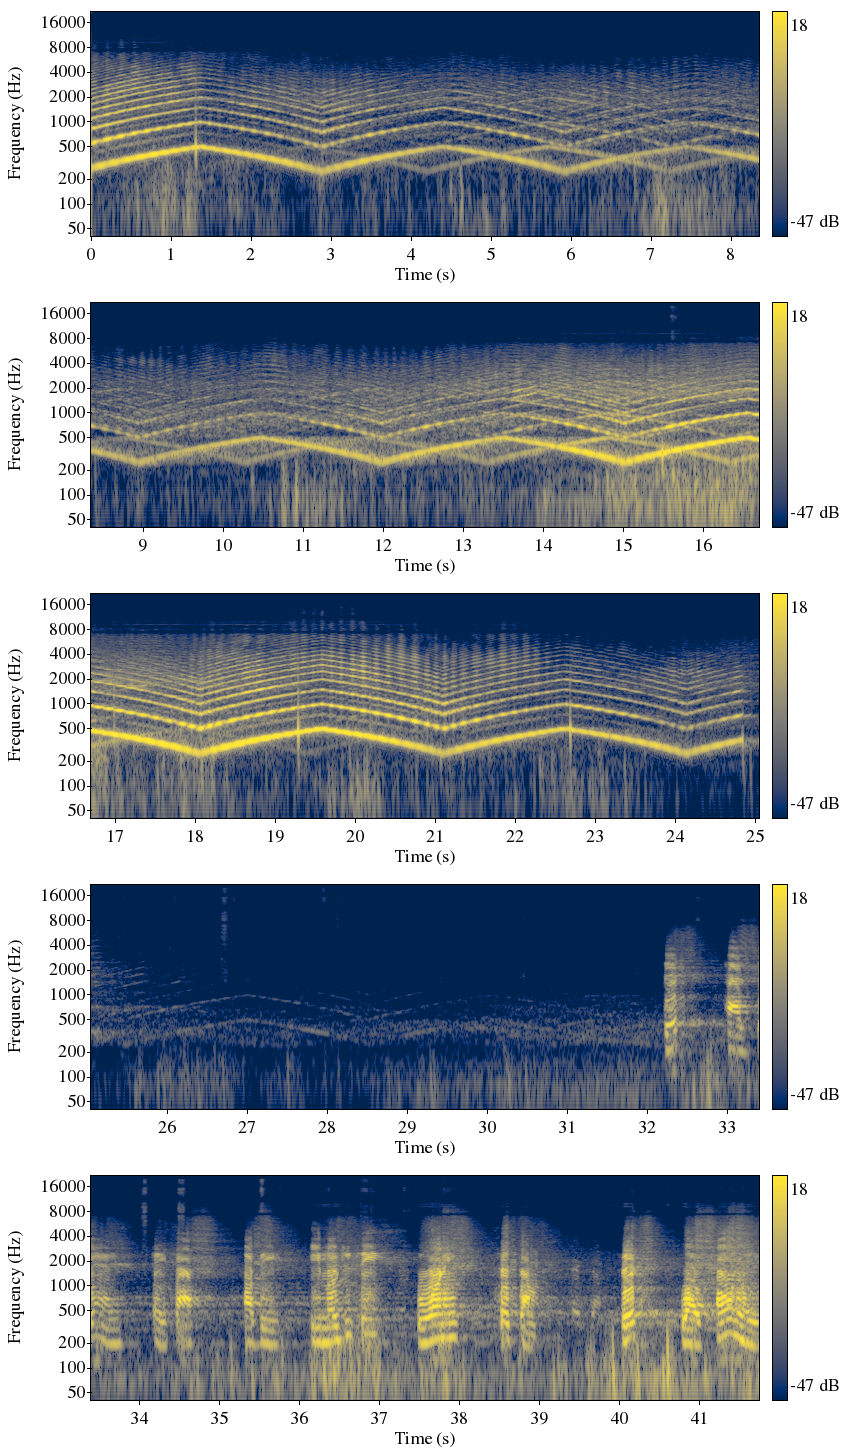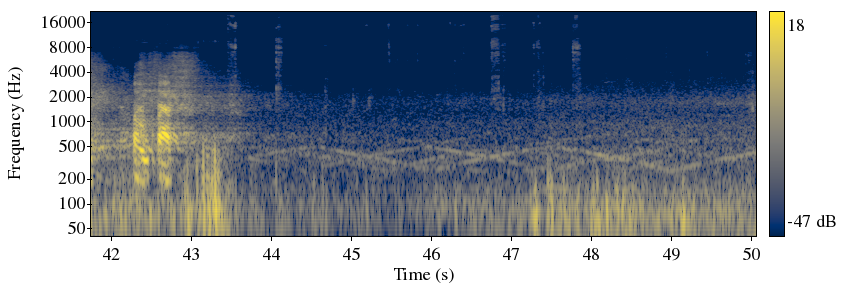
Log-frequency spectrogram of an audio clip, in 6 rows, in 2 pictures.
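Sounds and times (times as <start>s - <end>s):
fainter siren wail: 0.0s - 50.0s
warning siren wailing: 0.0s - 50.0s.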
